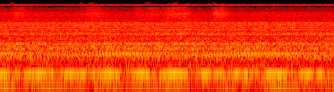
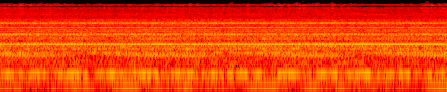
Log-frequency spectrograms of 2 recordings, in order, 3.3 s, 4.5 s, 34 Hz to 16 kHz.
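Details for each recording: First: Bolton Tools ZX32GP bench top mill after quill bearing and seal replacement, gearhead run at high speed: steady, even gear whir with no knocks, grinding or rattles; runs smooth and healthy. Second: Bolton Tools ZX32GP bench-top mill after quill bearing and seal replacement, running at high speed for 15–20 seconds each direction: steady high gear whine whose whirring mesh swells and fades cyclically from the cluster shaft.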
